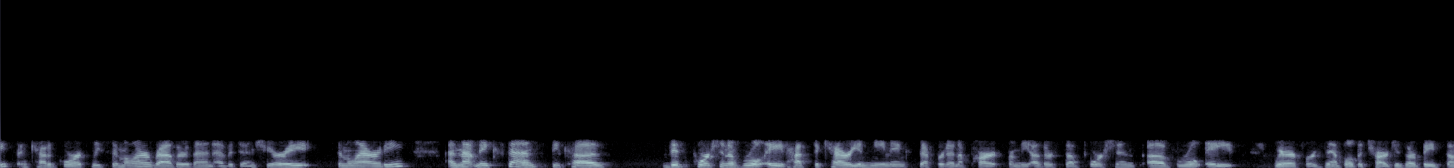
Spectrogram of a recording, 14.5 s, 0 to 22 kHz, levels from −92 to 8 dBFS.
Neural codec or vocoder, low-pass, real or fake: none; 3.6 kHz; real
